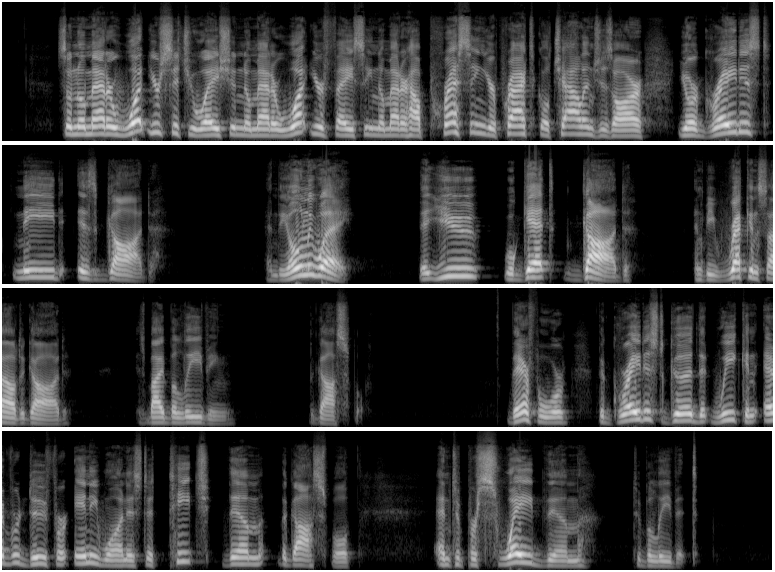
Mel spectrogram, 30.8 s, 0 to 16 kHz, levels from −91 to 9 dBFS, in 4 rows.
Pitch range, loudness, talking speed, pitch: 150-200 Hz, -17 LUFS, 130 wpm, 175 Hz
